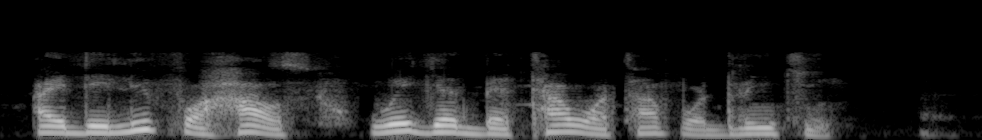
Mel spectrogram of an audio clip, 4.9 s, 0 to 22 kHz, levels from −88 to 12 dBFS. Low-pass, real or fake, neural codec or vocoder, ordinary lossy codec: 5.4 kHz; real; none; AAC, 24 kbps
